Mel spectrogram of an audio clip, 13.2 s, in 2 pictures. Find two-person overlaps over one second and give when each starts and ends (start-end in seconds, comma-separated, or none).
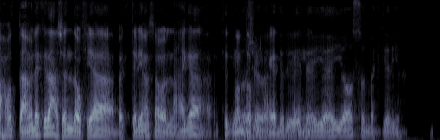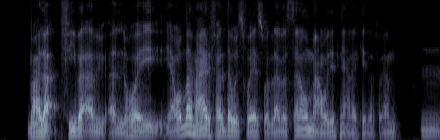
3.5-4.8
